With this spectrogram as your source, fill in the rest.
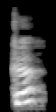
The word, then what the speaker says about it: que: Que, de, lumière. So que, the E is going to be pronounced in this case.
